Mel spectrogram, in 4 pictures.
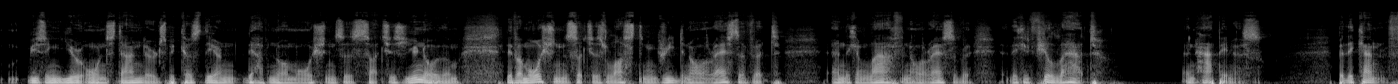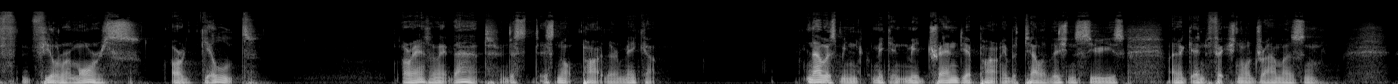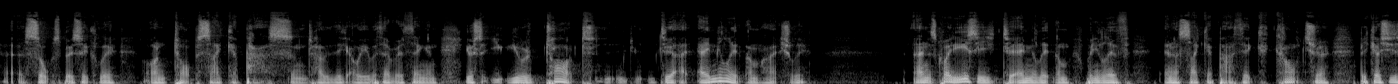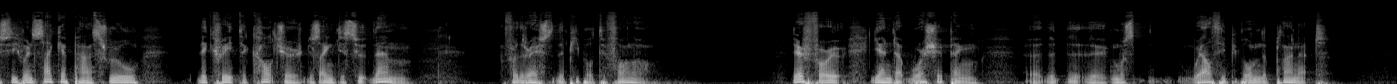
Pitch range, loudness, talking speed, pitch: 75-95 Hz, -24 LUFS, 165 wpm, 80 Hz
